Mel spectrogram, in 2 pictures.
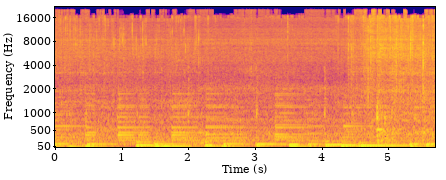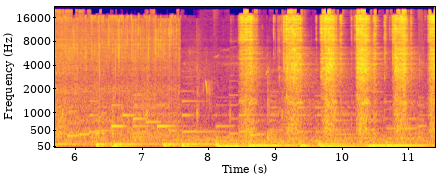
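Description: Egg and lettuce toast frying in oil in a pan, a steady close sizzle with background music at first, then louder bursts of crackling spatter near the end.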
